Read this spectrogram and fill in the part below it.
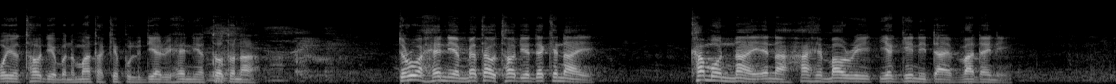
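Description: A man reads aloud in a calm, solemn voice, close by.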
